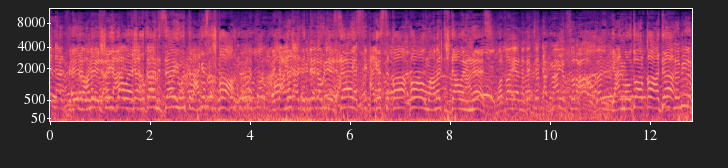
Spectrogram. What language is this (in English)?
Arabic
